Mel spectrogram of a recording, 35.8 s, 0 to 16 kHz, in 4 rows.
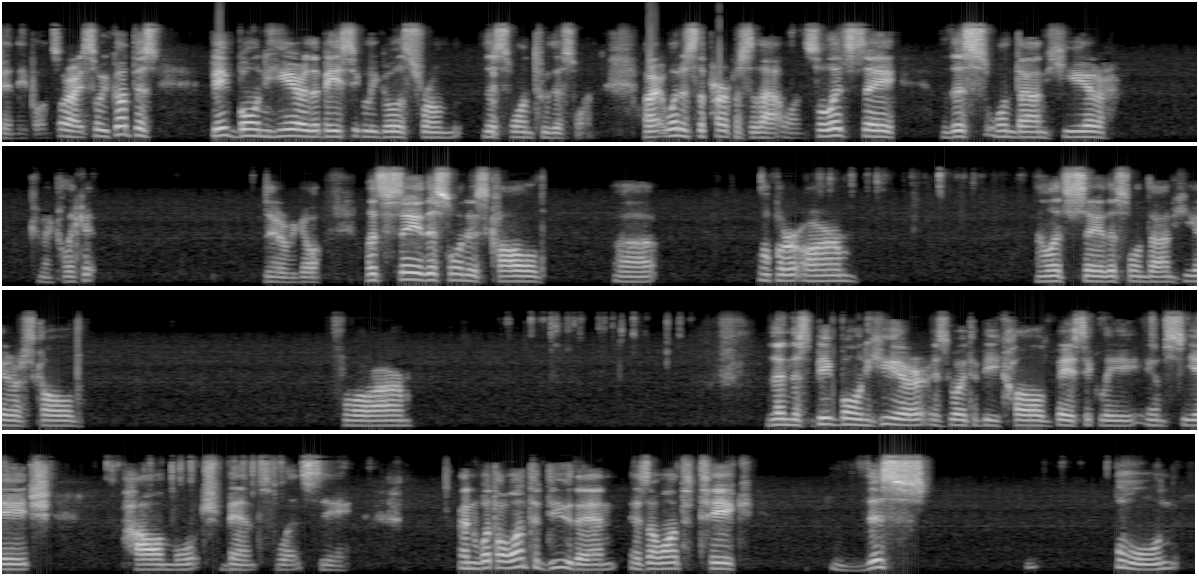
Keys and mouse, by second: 0.6 r, 6.7 click, 7.4 click, 8.1 click, 8.7 click, 10.2 click, 14.2-16.6 drag, 15.3 p, 18.2 click, 19.2 click, 21.4-23.3 drag, 24.2 click, 25.8-29.5 drag, 35.3 g.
